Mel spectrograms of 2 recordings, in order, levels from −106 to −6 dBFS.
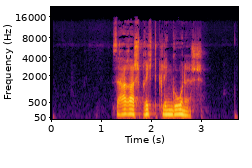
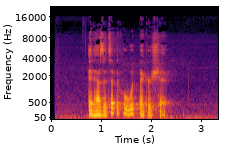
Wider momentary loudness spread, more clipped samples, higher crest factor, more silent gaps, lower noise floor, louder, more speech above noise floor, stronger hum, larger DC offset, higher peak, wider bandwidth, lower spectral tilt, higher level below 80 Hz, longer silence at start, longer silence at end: first, 12 LU vs 9 LU; neither; about the same, 22 dB vs 18 dB; neither; first, -76 dBFS vs -53 dBFS; first, -22 LUFS vs -26 LUFS; first, 54 dB vs 29 dB; neither; neither; first, -4 dBFS vs -8 dBFS; first, 14.5 kHz vs 10.5 kHz; second, -5 dB/octave vs -6.5 dB/octave; about the same, -52 dBFS vs -50 dBFS; first, 1.25 s vs 0.75 s; second, 0.75 s vs 0.95 s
